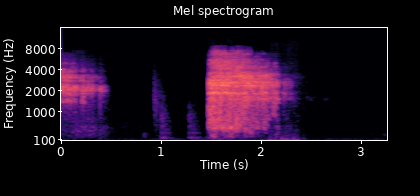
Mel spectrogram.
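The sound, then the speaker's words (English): A slow, deep, conscious breath drawn in, with a loud airy inhale through the middle and a softer breathy exhale at the start and a faint one at the end, no talking. “People don't realize how important not just the normal everyday breathing that we do, but a conscious taking of the deep breath. Even just hearing you do that, I instantly take a giant breath.”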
